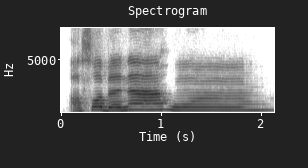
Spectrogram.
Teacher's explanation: Jadi samar samar gitu. Mimnya tuh enggak dibaca gitu. Oke, itu kebalikannya dari izhar. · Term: Ikhfa samar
